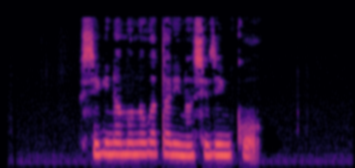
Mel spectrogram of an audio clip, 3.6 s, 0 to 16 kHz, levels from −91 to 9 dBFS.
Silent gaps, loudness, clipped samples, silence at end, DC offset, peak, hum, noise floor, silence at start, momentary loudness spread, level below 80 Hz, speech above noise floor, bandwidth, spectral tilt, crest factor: none; -30 LUFS; under 0.1%; 1 s; under 0.1%; -14 dBFS; none; -72 dBFS; 0.8 s; 9 LU; -80 dBFS; 42 dB; 11.5 kHz; -3.5 dB/octave; 20 dB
